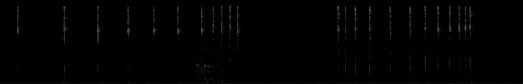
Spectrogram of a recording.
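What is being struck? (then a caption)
Chrome-plated steel flex-head ratchet wrench. A solid chrome-plated steel flex-head ratchet wrench is held in one hand while the thumb and fingers rotate its head, producing rapid pawl clicking. About 20 sharp, bright, very short clicks come in two bursts: spaced clicks that speed up toward 2.4 seconds, then a pause, then a faster run. The clicks are quiet and thin, with almost no low end.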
